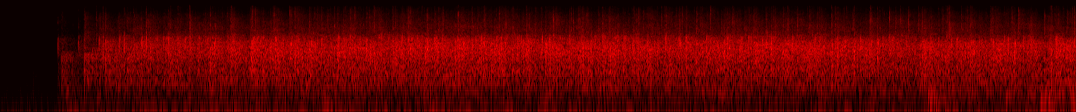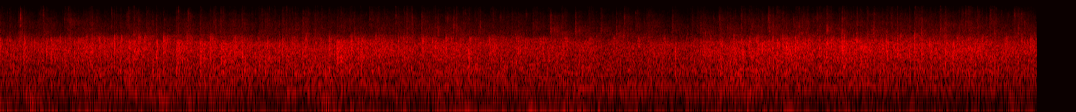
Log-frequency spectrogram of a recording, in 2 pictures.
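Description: Audience applauding in a concert hall: the clapping starts suddenly about a second in, holds steady, and swells slightly near the end.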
